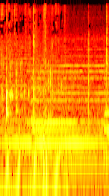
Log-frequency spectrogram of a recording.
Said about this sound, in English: In another glass, I want you to pour the rest of that beer.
